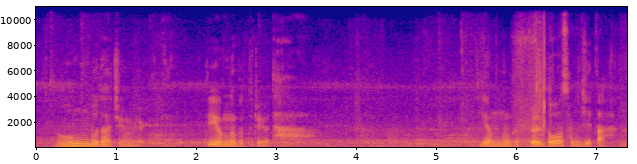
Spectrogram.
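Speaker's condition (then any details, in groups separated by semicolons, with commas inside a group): No condition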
